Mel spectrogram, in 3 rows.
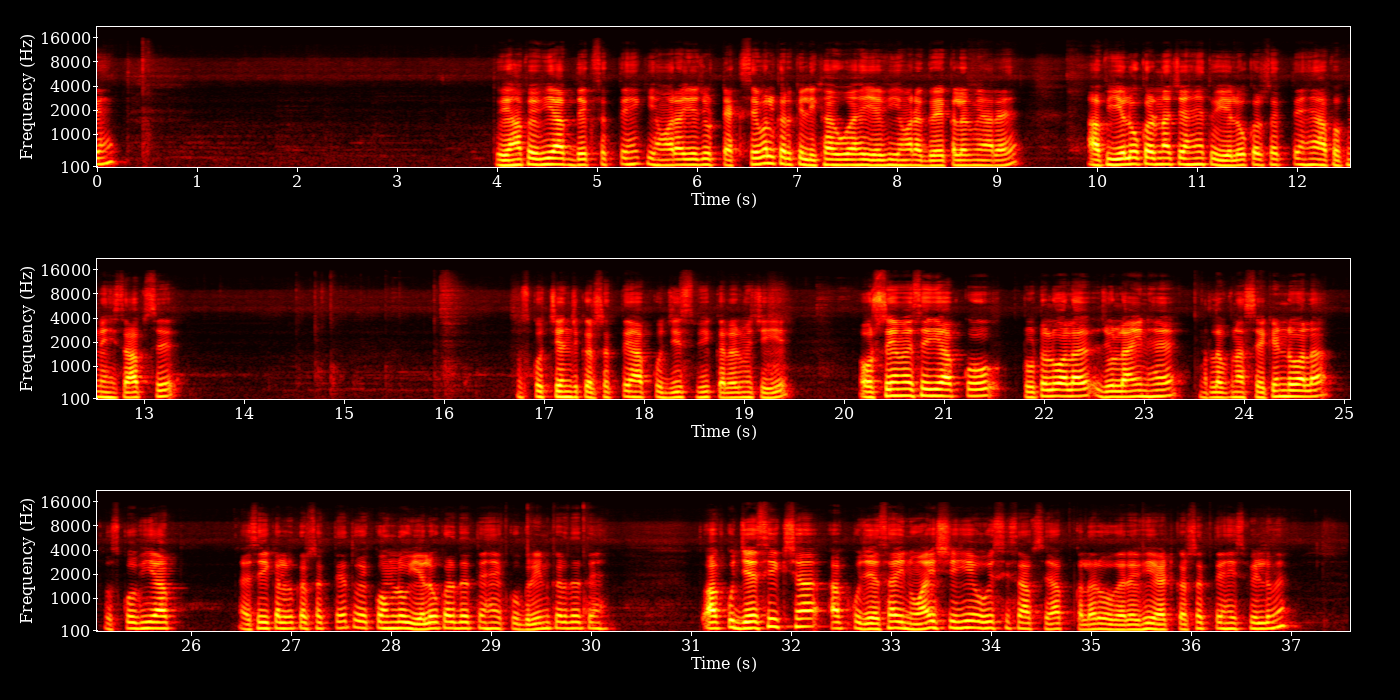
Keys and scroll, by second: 21.7 ctrl+c, 24.1 ctrl+v, 34.7 Escape.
